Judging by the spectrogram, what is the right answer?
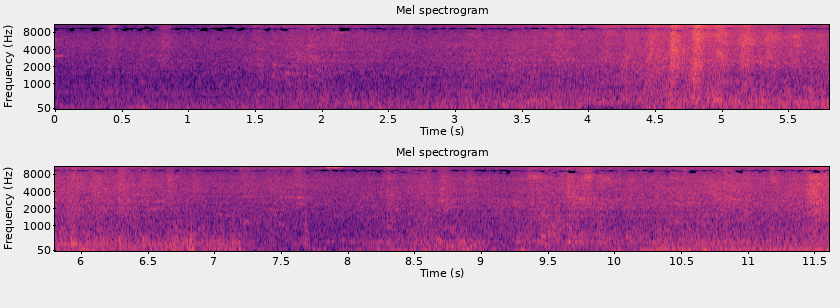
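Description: Double-stack intermodal freight train cars rolling past: a steady low rumble of steel wheels on the rails, with runs of clickety-clack over the rail joints about halfway through and again near the end.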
